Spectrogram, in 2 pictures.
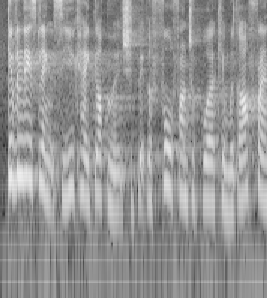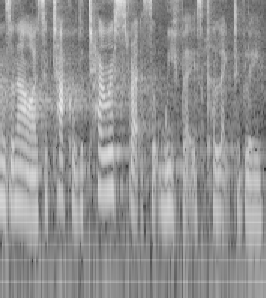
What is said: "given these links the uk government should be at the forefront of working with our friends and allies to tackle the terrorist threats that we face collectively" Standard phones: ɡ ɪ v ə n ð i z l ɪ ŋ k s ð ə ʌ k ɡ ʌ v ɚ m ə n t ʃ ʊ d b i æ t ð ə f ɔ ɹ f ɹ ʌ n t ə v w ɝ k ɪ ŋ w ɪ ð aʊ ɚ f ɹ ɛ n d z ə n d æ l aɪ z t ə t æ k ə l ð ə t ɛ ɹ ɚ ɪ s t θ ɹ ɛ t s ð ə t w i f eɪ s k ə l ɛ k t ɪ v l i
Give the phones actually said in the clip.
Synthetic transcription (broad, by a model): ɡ ɪ v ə n ð i z l ɪ ŋ k s ð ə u k ɡ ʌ v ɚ m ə n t ʃ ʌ d b i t ð ə f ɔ f ɹ ʌ n t ə v w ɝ k ɪ ŋ w ɪ ð aʊ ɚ f ɹ ɛ n d z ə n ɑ l aɪ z t ə t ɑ k ə l ð ə t ɛ ɹ ɚ ɪ s t θ ɹ ɛ t s ð ə t w i f eɪ s k ə l ɛ k t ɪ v l i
